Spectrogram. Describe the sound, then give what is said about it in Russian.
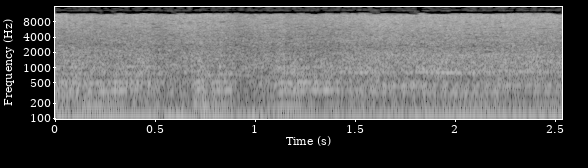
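The loud engine of a 6x6 off-road vehicle revs steadily for a couple of seconds, a deep low-frequency rumble with a continuous throaty drone and no voices. “Тип привода у автомобиля 6x6. Двигатель работает очень круто.”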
